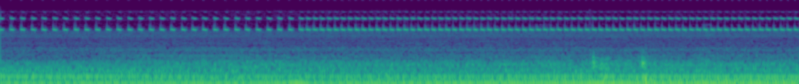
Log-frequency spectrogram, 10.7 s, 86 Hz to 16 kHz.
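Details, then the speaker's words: 2013 Ford Falcon MK2 with an aftermarket head unit, reversing toward a roller door with sensor assist on: high beeps speed up, then merge into a constant tone near the door. Parking sensors working normally. "as you can hear by that beeping as well, fully active and fully functional."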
